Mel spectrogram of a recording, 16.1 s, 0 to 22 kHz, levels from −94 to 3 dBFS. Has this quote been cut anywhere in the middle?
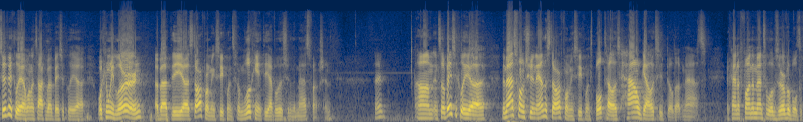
no; 0 cuts

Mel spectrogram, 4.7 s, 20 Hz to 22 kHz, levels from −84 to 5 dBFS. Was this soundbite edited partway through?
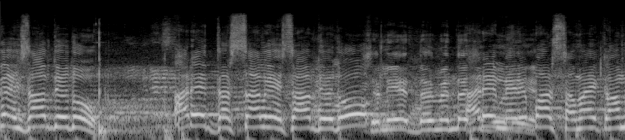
no; 0 cuts

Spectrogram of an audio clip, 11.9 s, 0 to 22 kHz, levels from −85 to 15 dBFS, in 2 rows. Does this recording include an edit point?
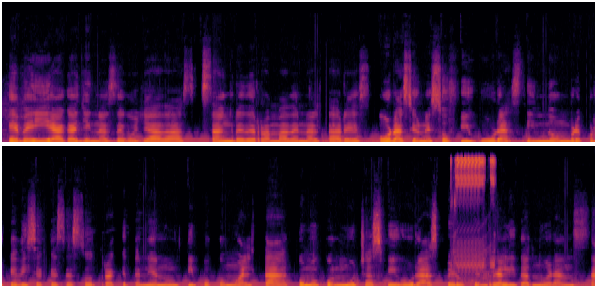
yes; 1 cut; at 8.8 s

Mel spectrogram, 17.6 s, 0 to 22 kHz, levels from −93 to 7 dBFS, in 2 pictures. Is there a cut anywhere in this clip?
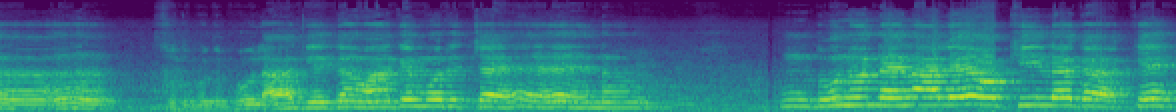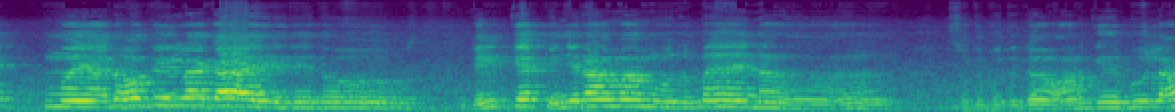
no; 0 cuts

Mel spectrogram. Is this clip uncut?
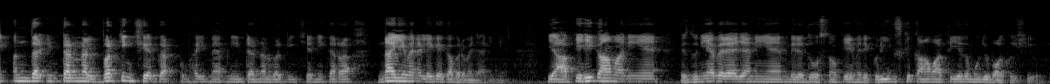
yes; 0 cuts

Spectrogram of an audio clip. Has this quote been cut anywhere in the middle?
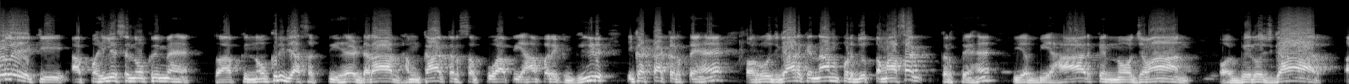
no; 0 cuts

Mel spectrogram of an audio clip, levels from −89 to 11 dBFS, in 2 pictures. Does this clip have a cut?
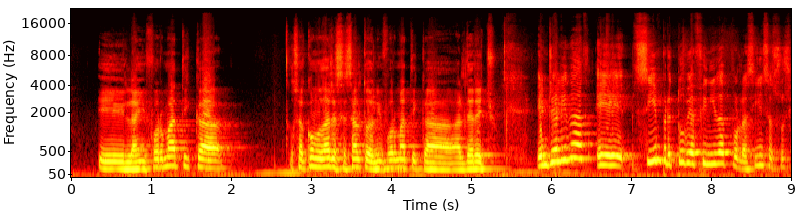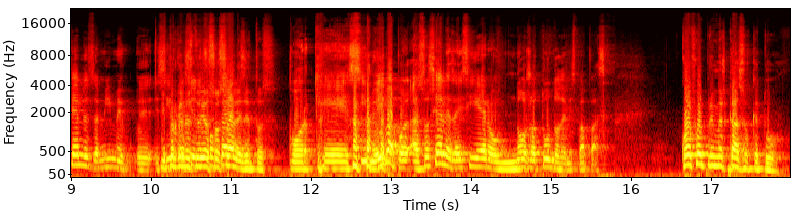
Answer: yes; 1 cut; at 15.7 s

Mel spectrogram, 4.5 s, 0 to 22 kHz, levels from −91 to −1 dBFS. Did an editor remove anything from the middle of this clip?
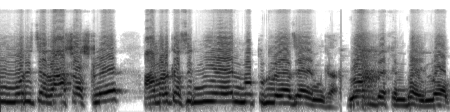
yes; 1 cut; at 3.4 s

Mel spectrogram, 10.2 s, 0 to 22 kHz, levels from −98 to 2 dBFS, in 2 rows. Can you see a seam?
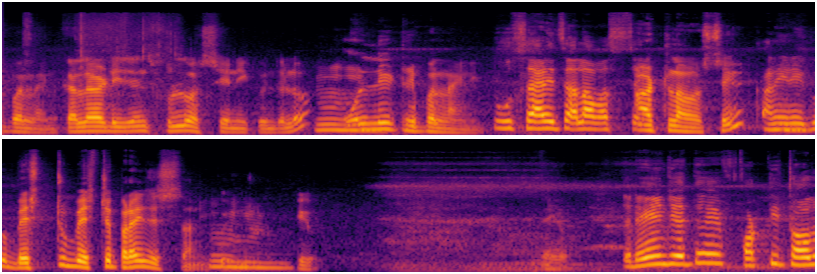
yes; 1 cut; at 3.1 s

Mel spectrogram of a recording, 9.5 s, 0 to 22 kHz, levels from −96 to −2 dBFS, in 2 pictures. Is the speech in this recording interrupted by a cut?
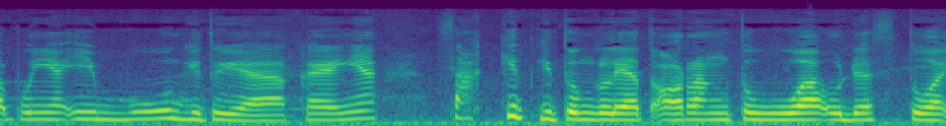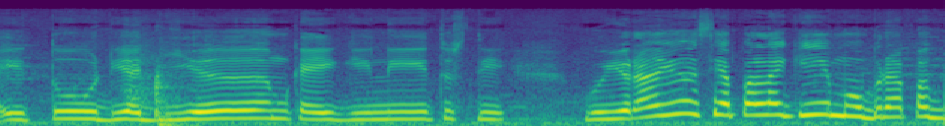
no; 0 cuts

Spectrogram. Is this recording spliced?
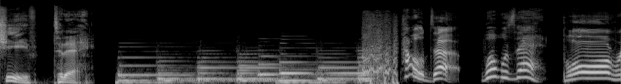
yes; 1 cut; at 1.0 s

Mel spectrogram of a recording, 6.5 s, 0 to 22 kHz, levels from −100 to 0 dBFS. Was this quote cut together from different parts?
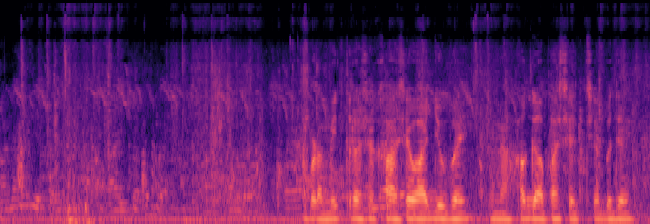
no; 0 cuts

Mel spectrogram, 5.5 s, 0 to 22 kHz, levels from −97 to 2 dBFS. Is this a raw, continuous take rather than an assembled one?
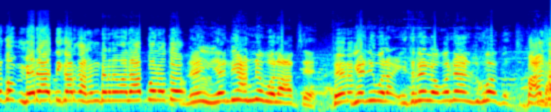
yes; 0 cuts

